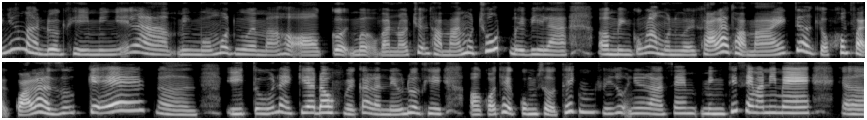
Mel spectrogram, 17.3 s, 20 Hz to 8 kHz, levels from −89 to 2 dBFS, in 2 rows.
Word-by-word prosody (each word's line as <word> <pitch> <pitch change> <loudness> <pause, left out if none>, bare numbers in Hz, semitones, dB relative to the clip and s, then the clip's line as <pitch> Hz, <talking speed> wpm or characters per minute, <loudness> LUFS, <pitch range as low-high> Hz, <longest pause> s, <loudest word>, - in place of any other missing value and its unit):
như 350 +11 -3 0.2
mà 285 - 0
được 240 -1 0
thì 240 -3 -3
mình 220 0 -4
nghĩ 265 +6 -7
là 260 -10 -1
mình 225 0 -3
muốn 220 +5 -3
một 300 -4 -1
người 235 -2 -2
mà 205 -1 -6
họ 195 -6 -3
cởi 230 -3 -1
mở 215 0 -4
và 185 - -3
nói 190 +1 -6
chuyện 290 -4 -3
thoải 250 -6 -3
mái 200 +4 -4
một 305 +2 +2
chút, 435 +4 +3
bởi 235 -4 -1
vì 235 +1 -2
là, 210 -2 -2 0.3
ờ, 235 - +1
mình 225 -1 0
cũng 255 +5 -5
là 320 -2 +1
một 225 -4 -1
người 215 -1 -3
khá 225 +3 +1
là 365 0 +5
thoải 285 - 0
mái, 200 +8 -2
tức 445 - 0
là, 345 - +1
kiểu, 200 - 0
không 305 +9 -1
phải 270 - +1
quá 205 +4 +4
là 315 -3 +5
giữ 290 +5 -2
kẽ, 340 +3 +6 0.4
ờ, 230 -6 -2 0.4
ý 255 0 +2
tứ 265 +2 0
này 320 -6 -1
kia 320 -1 +5
đâu. 320 +1 +6
Với 245 -3 -2
cả 310 +2 -2
là 245 -3 0
nếu 230 0 -1
được 300 +3 +2
thì, 265 -2 +1 0.2
ờ, 230 0 -2
có 230 +1 -1
thể 310 -6 +3
cùng 255 -1 +1
sở 250 -6 0
thích, 370 +3 +1 0.3
ví 265 -1 -4
dụ 315 0 -3
như 280 0 -2
là 250 -3 0
xem 285 -1 0
mình 260 -1 +3
thích 410 - +1
xem 350 -4 +3
anime, 310 -1 +6 0.3
ờ, 255 -4 -3
255 Hz, 250 wpm, -24 LUFS, 225-300 Hz, 0.4 s, kẽ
